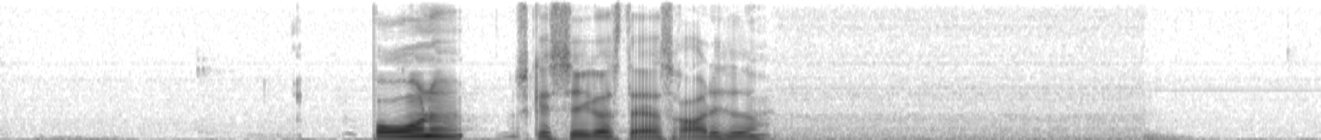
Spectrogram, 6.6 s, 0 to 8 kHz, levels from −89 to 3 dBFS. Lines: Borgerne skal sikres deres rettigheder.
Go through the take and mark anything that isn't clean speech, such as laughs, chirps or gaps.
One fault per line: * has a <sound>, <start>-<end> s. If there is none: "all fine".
all fine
